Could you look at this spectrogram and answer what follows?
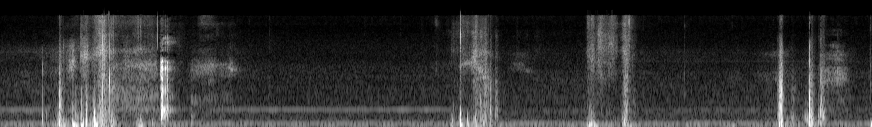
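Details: Several short, abrupt hiccups spaced a few seconds apart over a quiet hum.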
